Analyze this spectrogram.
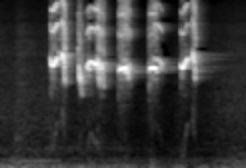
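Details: Loud Orange-headed thrush song used as a master recording for caged birds: five quick, high, slurred whistled notes in under two seconds.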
